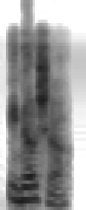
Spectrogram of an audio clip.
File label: "inertia", Indian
